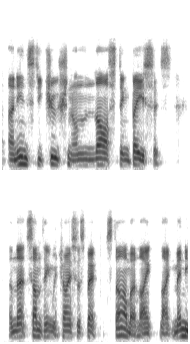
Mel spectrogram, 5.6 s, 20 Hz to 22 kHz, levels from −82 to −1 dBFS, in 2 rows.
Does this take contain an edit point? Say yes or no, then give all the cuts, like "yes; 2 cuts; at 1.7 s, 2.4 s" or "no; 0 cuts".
yes; 1 cut; at 4.3 s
